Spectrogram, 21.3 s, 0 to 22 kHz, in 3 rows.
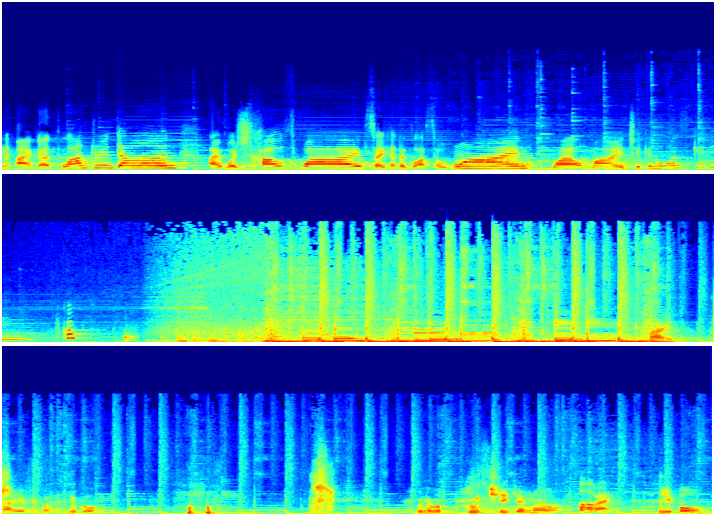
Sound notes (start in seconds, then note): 9.8 bouncy guitar; 16.0 husband giggles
